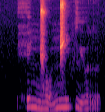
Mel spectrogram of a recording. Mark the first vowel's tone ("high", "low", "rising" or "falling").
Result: high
